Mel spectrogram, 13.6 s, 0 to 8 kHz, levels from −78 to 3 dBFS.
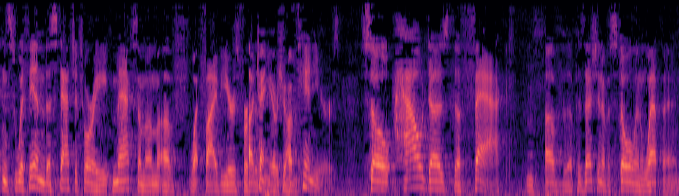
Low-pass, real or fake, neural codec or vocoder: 7.2 kHz; real; none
